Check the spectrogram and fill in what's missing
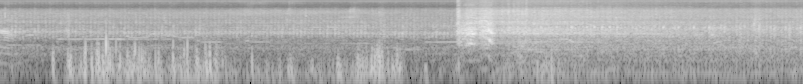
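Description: A Japanese car engine revs in several loud, rough bursts over the first few seconds, then settles to a steadier rumble, with people talking throughout.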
